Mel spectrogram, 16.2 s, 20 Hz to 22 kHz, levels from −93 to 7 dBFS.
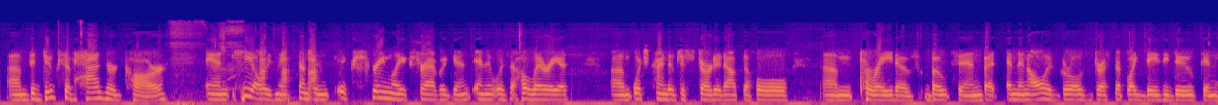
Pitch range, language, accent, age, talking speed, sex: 155-205 Hz, English, American, 50-69, 160 wpm, female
